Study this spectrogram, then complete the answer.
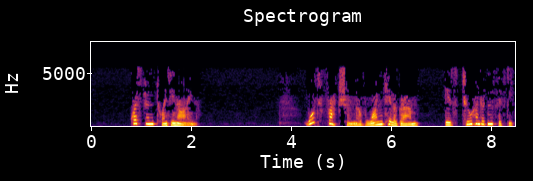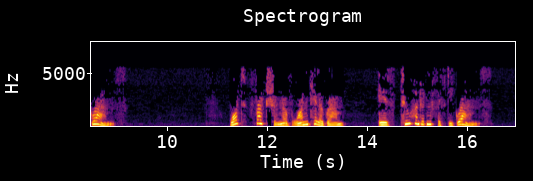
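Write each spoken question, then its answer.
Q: What fraction of 1 kilogram is 250 grams?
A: 1/4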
